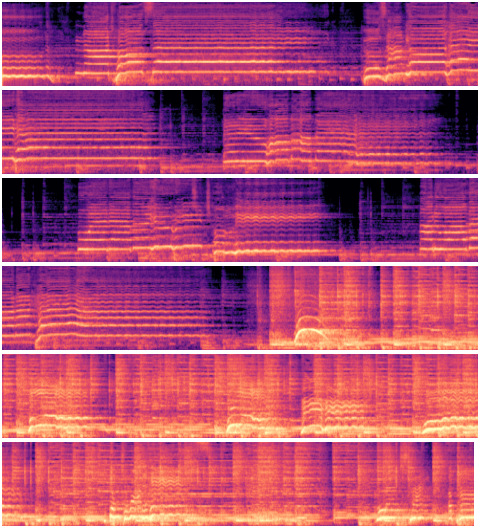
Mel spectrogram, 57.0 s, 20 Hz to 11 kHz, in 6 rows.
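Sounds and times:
woman singing into microphone: 0.0s - 6.6s, 7.2s - 12.7s, 14.0s - 18.3s, 20.6s - 25.5s, 27.4s - 32.6s, 34.4s - 35.4s, 38.6s - 40.2s, 42.5s - 45.6s, 46.5s - 48.0s, 49.7s - 51.7s, 55.0s - 57.0s.

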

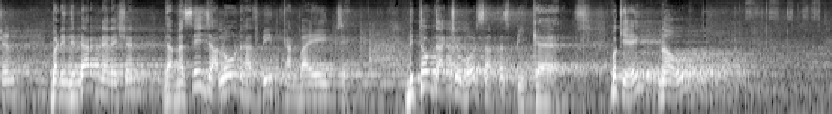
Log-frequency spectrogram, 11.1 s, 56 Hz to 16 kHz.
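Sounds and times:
chalk scratching on blackboard: 9.8s - 11.0s.

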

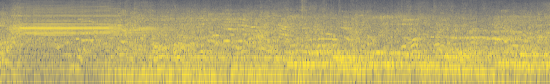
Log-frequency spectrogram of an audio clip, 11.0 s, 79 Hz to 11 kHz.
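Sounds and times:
spectators chattering: 0.0s - 11.0s
electric horn buzzing: 0.2s - 3.6s.

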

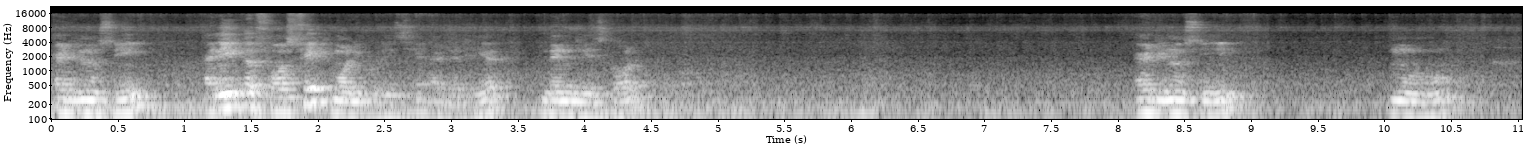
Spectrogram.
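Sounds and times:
faint hiss: 0.0s - 11.0s
steady low hum: 0.0s - 11.0s.

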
